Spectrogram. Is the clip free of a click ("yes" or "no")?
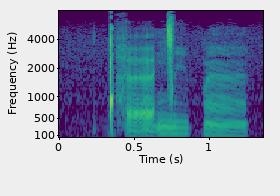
no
